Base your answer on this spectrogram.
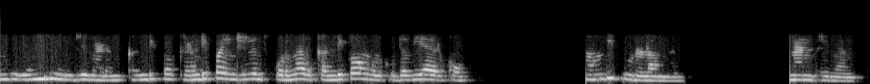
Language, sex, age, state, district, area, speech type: Tamil, female, 30-45, Tamil Nadu, Tiruvallur, urban, conversation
